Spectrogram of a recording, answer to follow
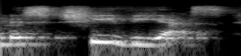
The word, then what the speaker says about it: mischievous: So, because if we pronounce them right, we'll spell them right, okay? Mischievous, okay? A lot of people say mischievous, and then you put an extra I in there, okay?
